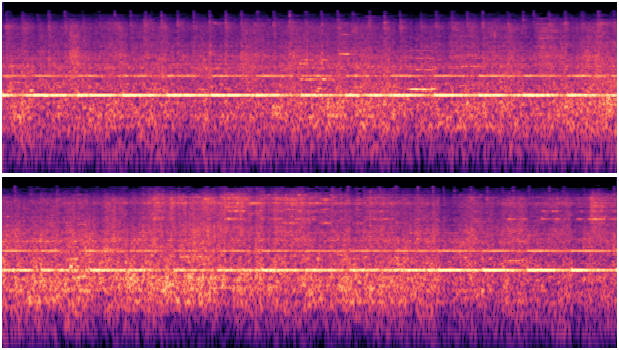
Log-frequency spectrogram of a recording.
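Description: Passenger train carriages rolling past at close range, a steady loud noise of wheels on rail. A single constant high tone runs unchanged through it.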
